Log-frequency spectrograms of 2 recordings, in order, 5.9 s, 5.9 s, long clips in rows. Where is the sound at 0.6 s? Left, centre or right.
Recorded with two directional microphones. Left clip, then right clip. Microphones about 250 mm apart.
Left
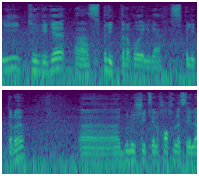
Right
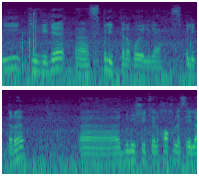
Centre.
